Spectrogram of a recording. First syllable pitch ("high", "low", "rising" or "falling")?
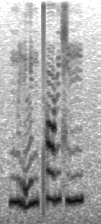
low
